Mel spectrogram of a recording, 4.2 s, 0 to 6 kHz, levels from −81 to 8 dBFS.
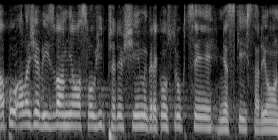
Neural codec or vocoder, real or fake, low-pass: none; real; 5.4 kHz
